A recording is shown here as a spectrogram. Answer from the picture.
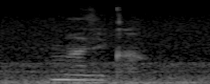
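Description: A woman's short, quiet hummed "mm" about half a second in, dipping slightly in pitch, followed by a soft click or breath, over faint room tone.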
